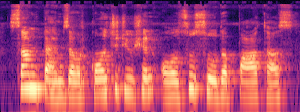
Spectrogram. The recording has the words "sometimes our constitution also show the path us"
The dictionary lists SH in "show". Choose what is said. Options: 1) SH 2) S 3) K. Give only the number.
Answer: 2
